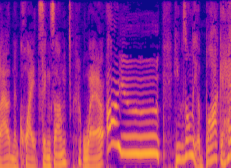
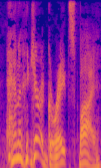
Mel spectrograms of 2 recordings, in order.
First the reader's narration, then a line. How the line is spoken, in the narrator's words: she laughed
